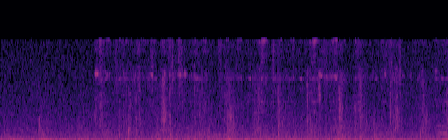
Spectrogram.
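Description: Footsteps thud quickly on stone as a warrior runs.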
